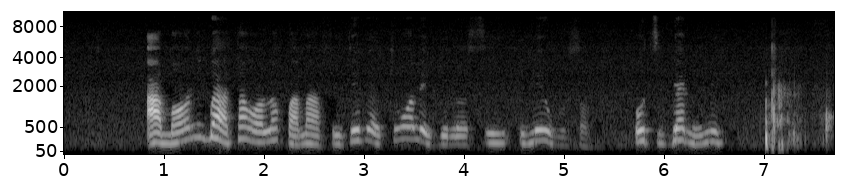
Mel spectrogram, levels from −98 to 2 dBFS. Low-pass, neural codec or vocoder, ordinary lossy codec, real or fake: 9.9 kHz; vocoder, 44.1 kHz, 128 mel bands every 512 samples, BigVGAN v2; none; fake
